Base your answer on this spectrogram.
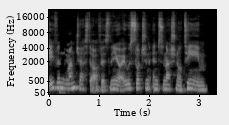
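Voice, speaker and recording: A woman speaks at a medium pitch with a strong northern English accent. The recording is very clean, with a silent background. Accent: strong northern English accent, often mocked. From northern England, Wigan. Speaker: UX designer, accessibility champion. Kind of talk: podcast interview.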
